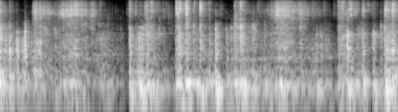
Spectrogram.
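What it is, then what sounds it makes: Glass gem pebbles. Fingertips pick up and drop small, solid, blue iridescent flat glass gems onto a pile resting on a wooden surface. The result is a steady stream of bright, overlapping clicks and clinks, with short, crisp rattling bursts that swell into louder clusters as handfuls land.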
